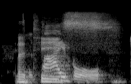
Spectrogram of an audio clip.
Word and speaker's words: Matisse: Hold up, hey, can you pronounce that first name again? – Mattis, I can never say it right. – Matisse.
